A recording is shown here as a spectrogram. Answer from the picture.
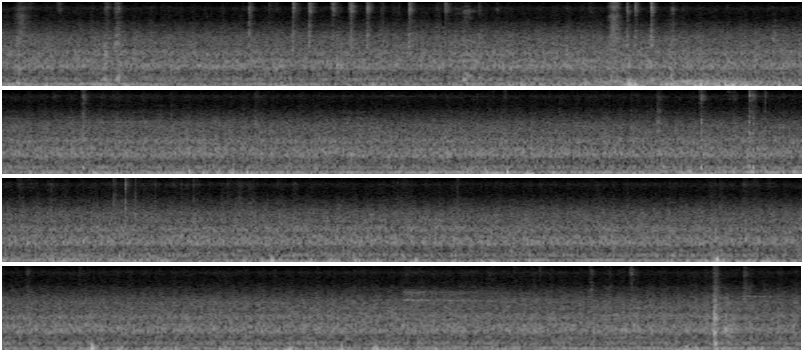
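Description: Steady background hiss and low hum, with scattered light clicks and scrapes as a cardboard tube is handled and cut with a snap-off utility knife; a quick run of clicks comes a few seconds in.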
